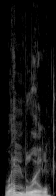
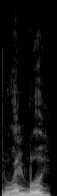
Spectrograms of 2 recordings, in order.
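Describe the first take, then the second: First: Rumbrill. said flat and falling, decided; confirming the name Rumbrill; settled statement. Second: Rumbrill? asked with a rising, puzzled tune; querying the odd name Rumbrill?; puzzled question. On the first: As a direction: land Rumbrill. as a firm answer. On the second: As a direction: try out Rumbrill as an unsure question. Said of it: "He's over on Rumbrill saying". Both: Shown as a demonstration.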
